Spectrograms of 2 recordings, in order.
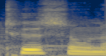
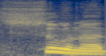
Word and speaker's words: Tsuna: explain why so sooner i keep saying too soon because he got the t in it but sooner the t is silent i apologize um basically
